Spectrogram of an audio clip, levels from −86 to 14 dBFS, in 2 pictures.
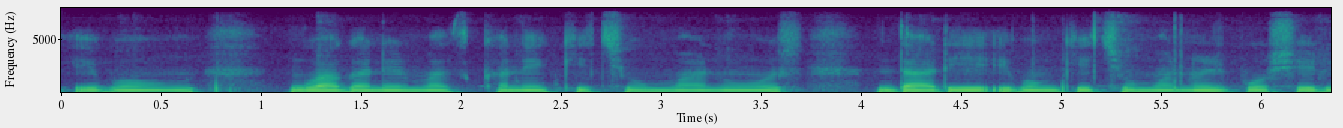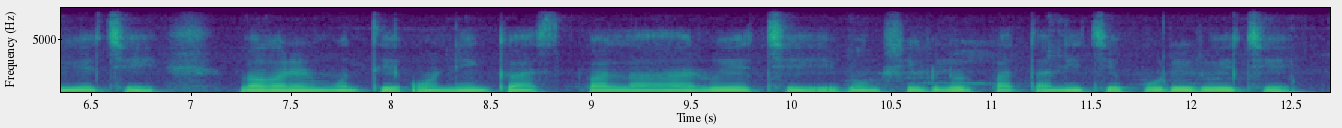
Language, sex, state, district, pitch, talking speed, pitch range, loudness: Bengali, female, West Bengal, Purulia, 160 Hz, 105 wpm, 155-165 Hz, -18 LUFS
